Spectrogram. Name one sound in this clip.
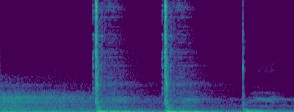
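Short menu clicks sound.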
